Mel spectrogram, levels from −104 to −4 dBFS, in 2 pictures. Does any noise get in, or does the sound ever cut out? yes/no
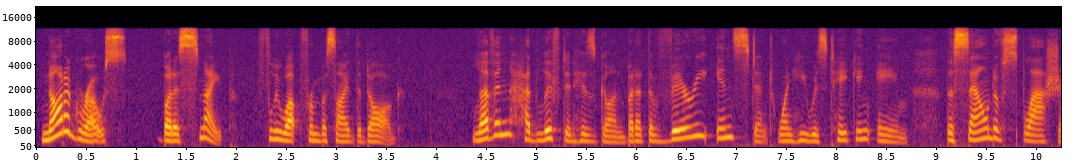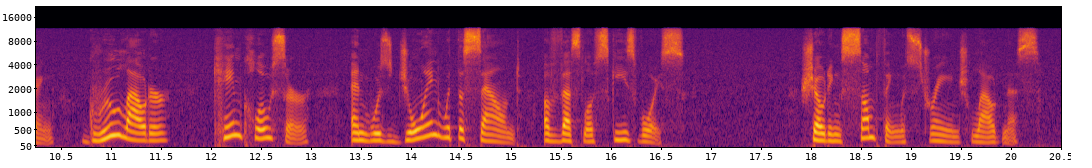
no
